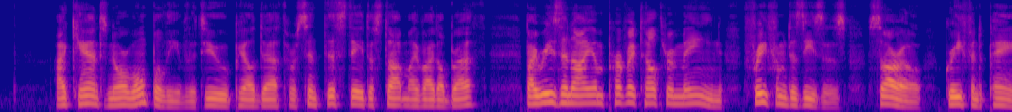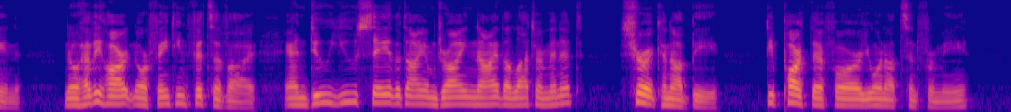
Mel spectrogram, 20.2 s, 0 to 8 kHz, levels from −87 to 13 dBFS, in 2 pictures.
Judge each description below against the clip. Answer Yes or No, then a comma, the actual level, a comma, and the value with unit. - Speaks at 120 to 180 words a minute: No, average, 190 wpm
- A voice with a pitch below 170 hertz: Yes, medium, 140 Hz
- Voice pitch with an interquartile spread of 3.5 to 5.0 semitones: Yes, average, 4.4 semitones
